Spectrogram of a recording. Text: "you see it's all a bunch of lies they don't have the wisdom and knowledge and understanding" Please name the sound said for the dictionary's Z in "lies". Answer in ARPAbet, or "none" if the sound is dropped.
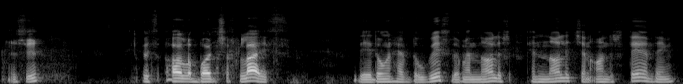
S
